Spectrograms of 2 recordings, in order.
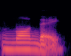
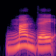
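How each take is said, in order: First: The first vowel is a rounded 'o' sound. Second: The first vowel is an open 'uh' sound. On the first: The speaker calls it wrong. "and not Monday" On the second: The speaker calls it right. "That it's Monday"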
